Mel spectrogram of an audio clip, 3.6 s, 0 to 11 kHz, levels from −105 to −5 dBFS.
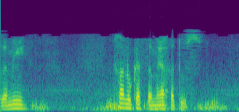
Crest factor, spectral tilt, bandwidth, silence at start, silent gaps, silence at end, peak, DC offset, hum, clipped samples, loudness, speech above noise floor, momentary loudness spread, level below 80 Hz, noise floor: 20 dB; -12.5 dB/octave; 4.5 kHz; 0 s; none; 0 s; 0 dBFS; under 0.1%; none; under 0.1%; -20 LUFS; 27 dB; 19 LU; -46 dBFS; -45 dBFS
